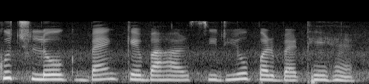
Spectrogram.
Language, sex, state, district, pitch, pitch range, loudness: Hindi, female, Mizoram, Aizawl, 215 Hz, 205-230 Hz, -15 LUFS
